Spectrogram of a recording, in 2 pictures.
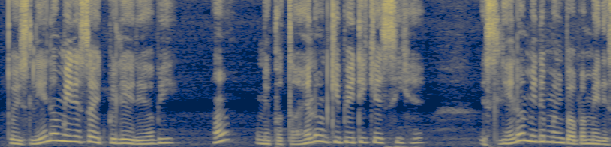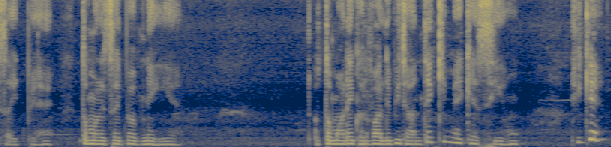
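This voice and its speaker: A woman voicing a defiant, sharp-tongued young woman who scolds and bosses. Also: fairly high pitch, lively intonation, brisk, voice pushed up, natural voice. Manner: bossy, scolding.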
